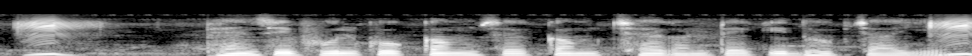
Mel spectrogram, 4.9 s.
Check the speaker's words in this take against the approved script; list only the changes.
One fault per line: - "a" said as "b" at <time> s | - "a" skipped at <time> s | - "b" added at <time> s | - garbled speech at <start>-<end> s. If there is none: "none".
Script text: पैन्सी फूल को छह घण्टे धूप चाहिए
- "कम से कम" added at 2.1 s
- "की" added at 3.7 s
